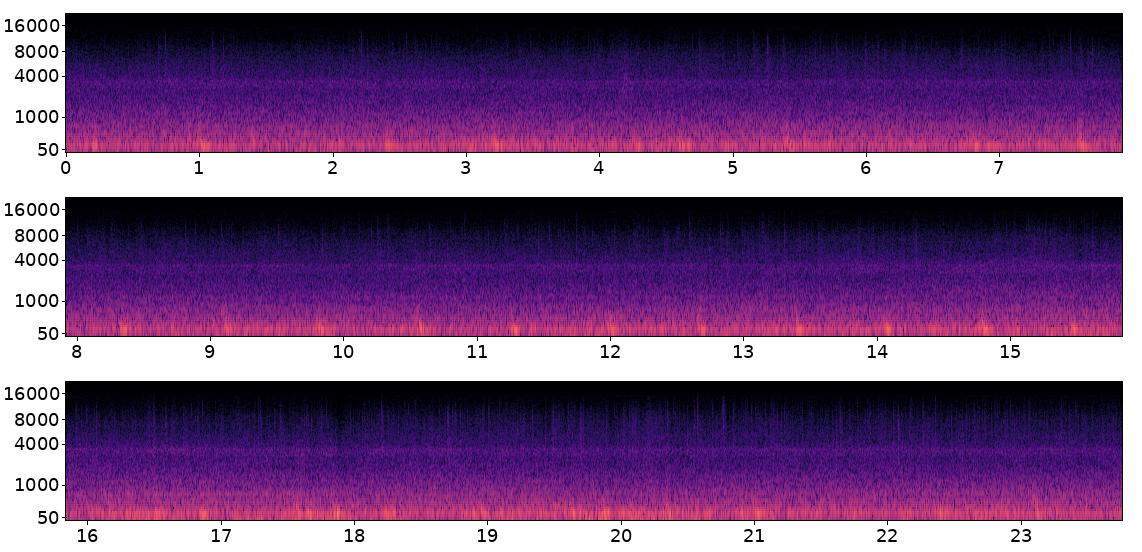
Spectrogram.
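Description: A car engine hums low and steady from inside the cabin.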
